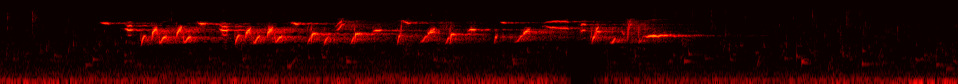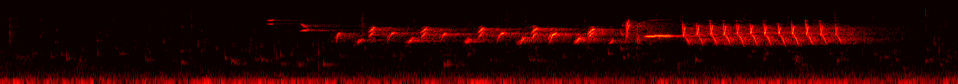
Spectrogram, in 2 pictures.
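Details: European goldfinch in the Widani style, recorded for song training against river-water tones: long bursts of bright tinkling twitters, the second ending in a fast, buzzy rattling trill, with faint water hiss between phrases.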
